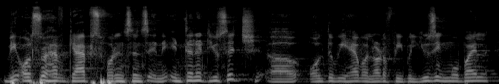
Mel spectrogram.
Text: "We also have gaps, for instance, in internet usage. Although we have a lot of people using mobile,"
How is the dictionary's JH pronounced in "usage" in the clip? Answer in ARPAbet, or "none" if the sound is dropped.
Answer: JH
